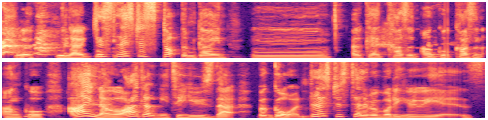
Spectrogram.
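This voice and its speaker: A woman speaks with a London accent and very wide pitch swings. The sound is dry and close with no echo. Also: medium pitch for a woman, moderate pace, very clean recording, silent background. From East London. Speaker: talk show host. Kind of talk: interview.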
